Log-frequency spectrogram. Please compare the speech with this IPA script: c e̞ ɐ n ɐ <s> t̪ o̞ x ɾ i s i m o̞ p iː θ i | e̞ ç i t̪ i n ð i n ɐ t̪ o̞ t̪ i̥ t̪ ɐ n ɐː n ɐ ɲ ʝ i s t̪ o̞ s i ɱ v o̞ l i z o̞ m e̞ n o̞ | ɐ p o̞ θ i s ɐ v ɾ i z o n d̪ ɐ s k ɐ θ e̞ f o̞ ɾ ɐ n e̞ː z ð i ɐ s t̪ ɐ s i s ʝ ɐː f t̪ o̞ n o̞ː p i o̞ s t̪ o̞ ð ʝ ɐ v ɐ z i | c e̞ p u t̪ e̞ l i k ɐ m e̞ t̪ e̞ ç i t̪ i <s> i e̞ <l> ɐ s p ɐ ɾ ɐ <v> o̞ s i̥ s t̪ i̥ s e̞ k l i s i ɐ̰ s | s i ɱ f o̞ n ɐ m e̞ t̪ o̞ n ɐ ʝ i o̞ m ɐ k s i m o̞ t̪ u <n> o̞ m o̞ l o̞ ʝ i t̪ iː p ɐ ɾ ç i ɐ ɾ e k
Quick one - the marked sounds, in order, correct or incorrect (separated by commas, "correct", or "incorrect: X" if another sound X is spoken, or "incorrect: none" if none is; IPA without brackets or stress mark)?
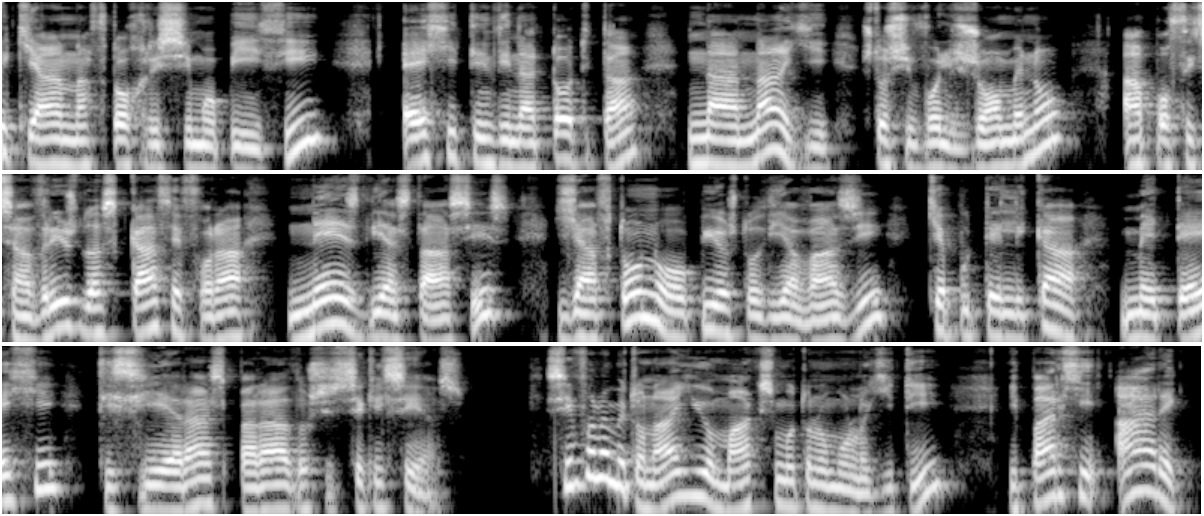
incorrect: f, correct, incorrect: ɾ, incorrect: ð, correct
